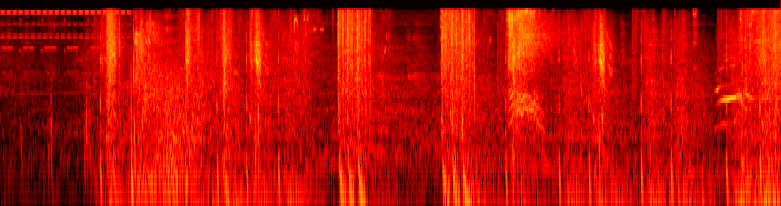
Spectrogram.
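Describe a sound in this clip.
A pistol fires rapid shots that echo loudly.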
